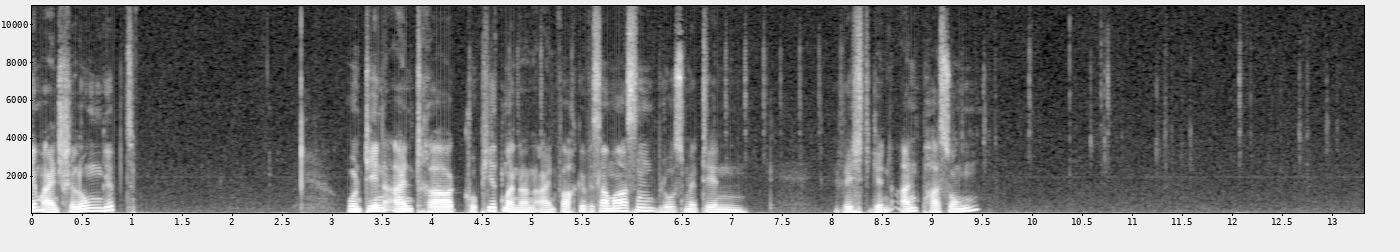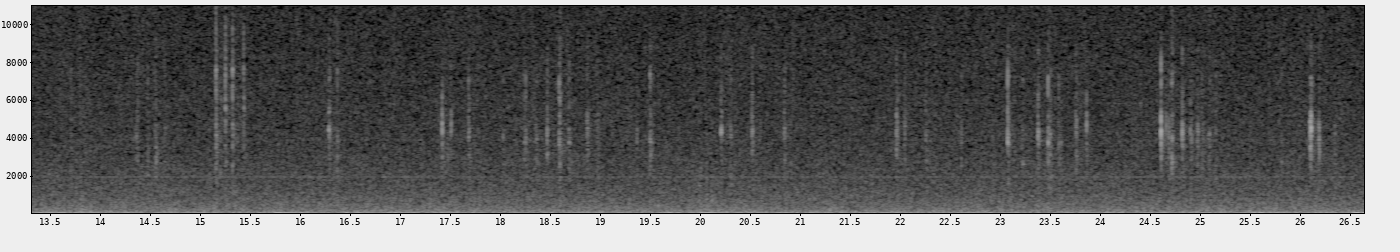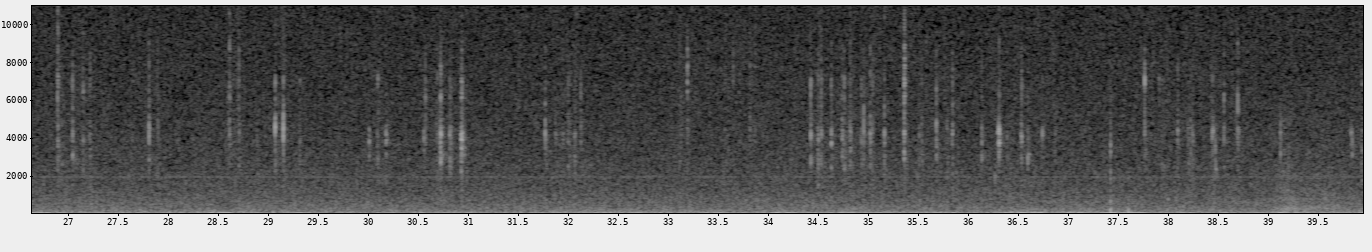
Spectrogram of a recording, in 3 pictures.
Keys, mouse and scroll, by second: 0.0 click, 1.0 Return, 1.6 space, 3.9 Return, 5.2 Up, 5.4-12.3 typing, 13.5 p, 13.8 BackSpace, 14.1 p, 16.1-20.1 typing, 21.4-24.6 typing, 26.9 BackSpace, 28.9-32.4 typing, 33.5-38.2 typing, 39.3 shift+9, 39.9 shift+Return.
